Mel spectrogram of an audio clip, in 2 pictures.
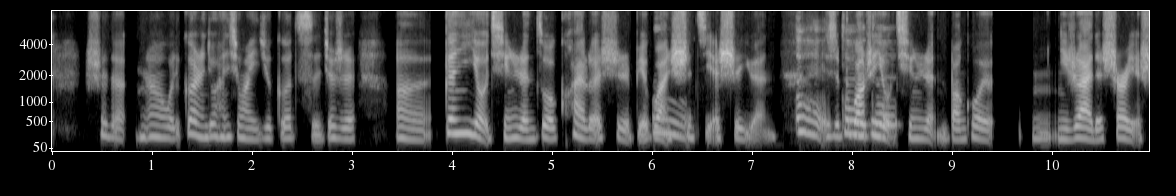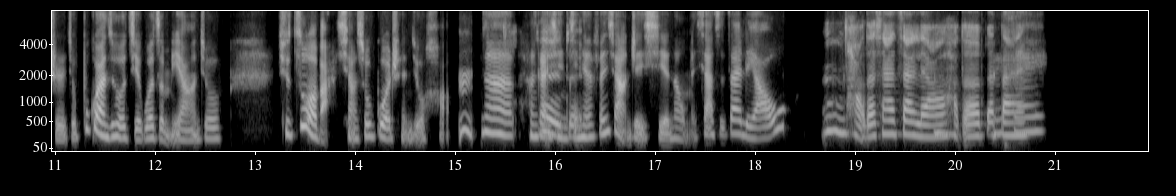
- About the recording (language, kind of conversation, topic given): Chinese, podcast, 你觉得结局更重要，还是过程更重要？
- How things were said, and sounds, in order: none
